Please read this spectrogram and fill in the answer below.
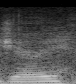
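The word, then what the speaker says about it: Ger: G-E-R, I'd say, like Jer is in Jerry.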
